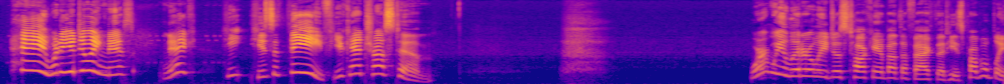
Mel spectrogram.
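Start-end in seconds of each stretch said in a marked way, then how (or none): 0.1-4.3 put-on much higher, louder protesting girl; spunky sidekick objecting, higher; alarmed girl. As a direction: cry out a warning in a high girl's voice. Voices alarmed teen girl character.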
